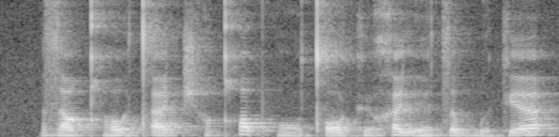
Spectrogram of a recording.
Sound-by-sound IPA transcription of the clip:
z æ qʰ ə̤ w ə̤ tʼ æ t͡ʃʰ ə̤ qʰ ɔ pʰ ɔ̤ tʼ ɔ kʲ ɔ̤ x æ lʲ æ̤ t͡s ə w ɡ͡b ə̤ kʲ æ

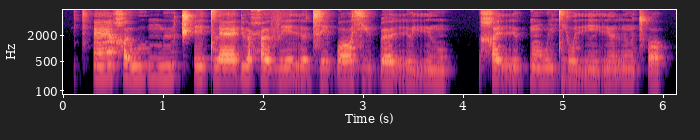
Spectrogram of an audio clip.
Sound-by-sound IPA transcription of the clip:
t͡sʼ æ̃ χ ɵ w u ŋ͡m ʉ t͡ʃʼ e t l æ ɗ ʉ ħ œ v e r ɵ d͡z e ɓ ɔ zʲ ʉ ɓ œ r ʉ rʲ ũ | χ ɛ r ʉ k͡p õ w ĩ t j o rʲ ẽ rʲ õ r ũ t͡sʼ ɔ

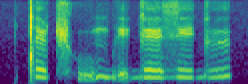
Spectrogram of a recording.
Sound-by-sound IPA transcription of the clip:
ǃ ɛ ʈ͡ʂʰ ṵ m b ḛ ɡ ɛ z e ɡ ʏ

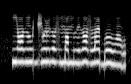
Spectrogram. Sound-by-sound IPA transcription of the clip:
j ɔ ð õ w d͡ʒ u ɭ ð o z m ɔ m β ʉ ð ɔ z lˠ œ b o w ɔ̃ w

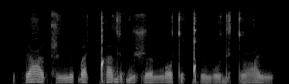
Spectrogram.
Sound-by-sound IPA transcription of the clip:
θ ɪ ʕ ɐ ʈ͡ʂ ɪ ŋ ɪ ɓ a ǃʰ a d ʏ ɓ u ʃ œ ŋ ɔ t ʏ ǃʰ ʏ w o d ɪ t u ʕ ɪ

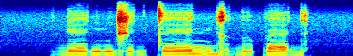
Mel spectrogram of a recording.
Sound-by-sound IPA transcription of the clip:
ɠ eː ɡ n d͡ʒ e ɡ t eː nʲ ɡ ɯ ɠ ɯ p ɛ ɡ

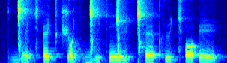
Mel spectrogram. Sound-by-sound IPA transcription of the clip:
ɡ͡ǀ ɛ˦ c ʔ ɛ˦ c t͡ʃ ɔ˦ c ɡ͡ǀ ɨ˥˩ c ŋ͡ǀ y˥˩ ǀʰ ɛ˦ pʰ ɨ˦ c ʔ ɔ˦ ʔ e˥˩

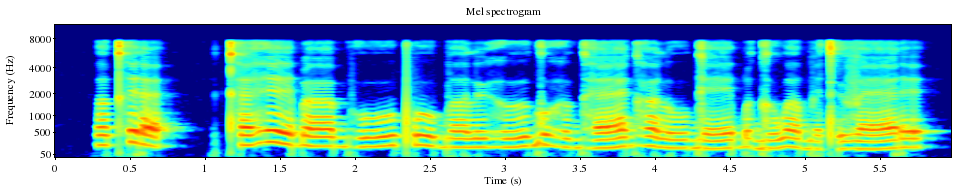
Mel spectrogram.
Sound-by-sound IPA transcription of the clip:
ə kʰ e ɾ ɛ | kʰ ɛ ɦ eː ɓ œː bʱ uː pʼ uː b əː l y ɦ ɯː ɡ u ɦ ɯ ɡʱ ɛː ɡʱ œ l uː ɡ eː ɓ ə ɡ ɯ w əː b e tʼ y v ɛː ɾ e

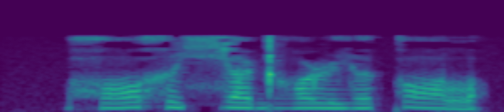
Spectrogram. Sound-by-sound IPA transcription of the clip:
x ɔ x ə ç ɐ ɖʱ ɔ ɭ j ə k ɔ lˠ

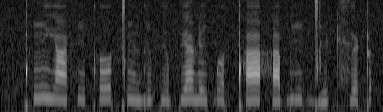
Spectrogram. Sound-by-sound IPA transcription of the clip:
ǃʰ ĩ j ã x i t̪ʰ ɤ ǀ ĩ d̪ i pʲ ɤ pʲ a ɳ i ɓ ɤ ǃʰ a h a ɓ i ɡ͡ǀ i ʈ xʲ ɤ ʈ

